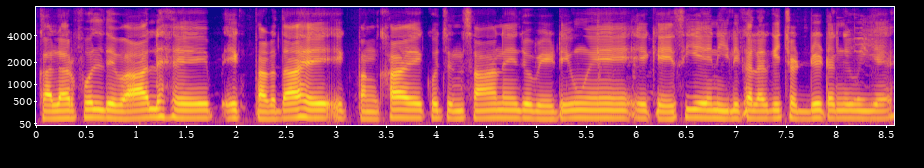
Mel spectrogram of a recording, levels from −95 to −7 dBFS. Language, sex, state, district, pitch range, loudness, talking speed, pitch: Hindi, male, Madhya Pradesh, Bhopal, 140-145 Hz, -16 LUFS, 180 wpm, 145 Hz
